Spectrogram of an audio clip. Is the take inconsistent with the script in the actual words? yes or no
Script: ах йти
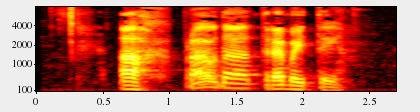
yes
